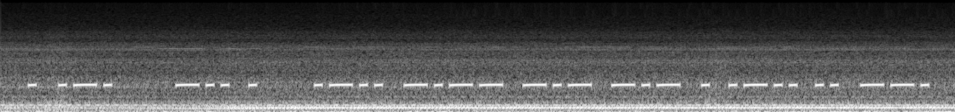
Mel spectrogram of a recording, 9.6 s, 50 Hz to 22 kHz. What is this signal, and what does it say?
Morse code, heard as a keyed tone, hand-sent with a paddle, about 16 wpm, 1020 Hz, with street noise. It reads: ER DE LYKKELIG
